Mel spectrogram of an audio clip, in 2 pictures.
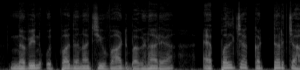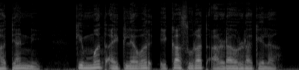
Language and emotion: Marathi, sad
